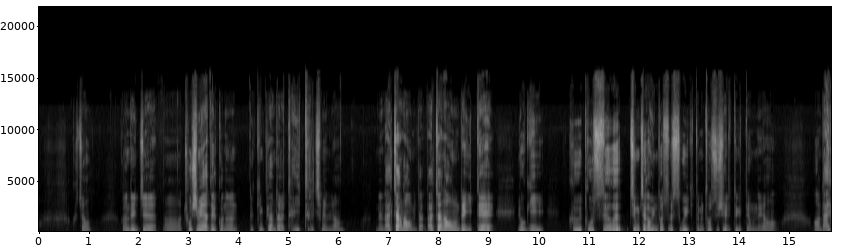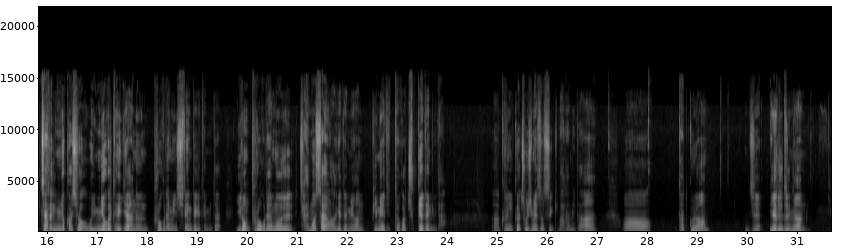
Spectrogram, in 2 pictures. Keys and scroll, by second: 3.4-5.3 typing, 5.9 Return, 29.5 space.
